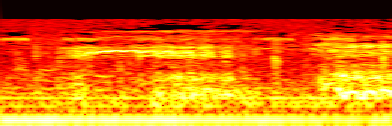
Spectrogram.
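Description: A horse whinnies in a stable, a drawn-out rising and falling call over a steady background of murmuring voices and low ambient noise, with faint hoof shuffles.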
